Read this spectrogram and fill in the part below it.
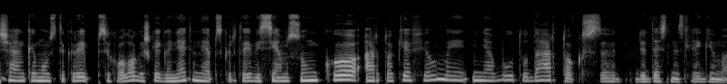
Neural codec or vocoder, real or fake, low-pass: none; real; 10.8 kHz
